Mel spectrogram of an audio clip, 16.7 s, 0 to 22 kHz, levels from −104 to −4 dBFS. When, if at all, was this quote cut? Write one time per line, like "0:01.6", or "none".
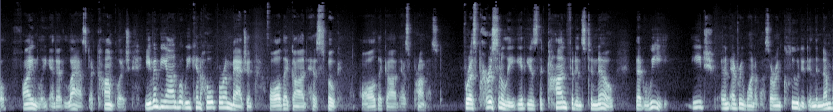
0:09.3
